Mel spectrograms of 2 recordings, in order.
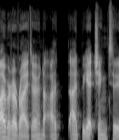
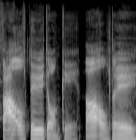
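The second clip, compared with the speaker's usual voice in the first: put-on Scottish accent. Asked by the other speaker to do it again, in a Mike Myers Scottish accent. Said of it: "you've got the accent as well".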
